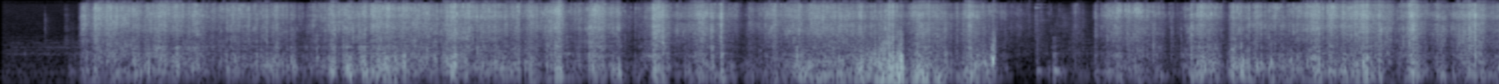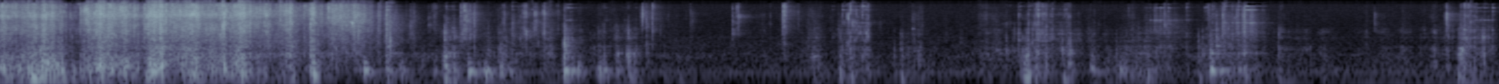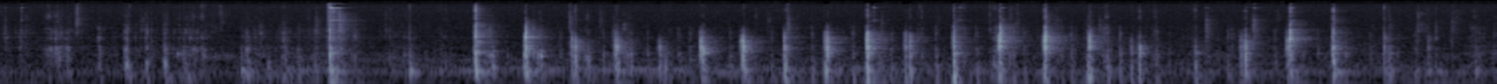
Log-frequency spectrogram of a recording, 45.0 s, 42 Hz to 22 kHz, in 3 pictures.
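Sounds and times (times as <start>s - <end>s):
plastic packaging crinkling: 0.6s - 20.6s.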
